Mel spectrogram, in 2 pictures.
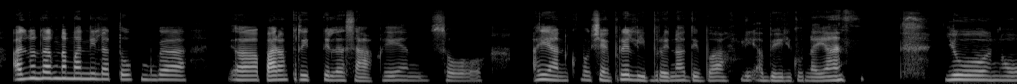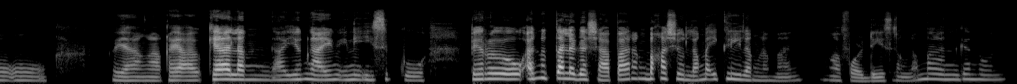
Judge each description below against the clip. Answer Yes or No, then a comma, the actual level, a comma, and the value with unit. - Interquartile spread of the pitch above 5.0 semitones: No, average, 3.8 semitones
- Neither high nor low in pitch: No, high, 210 Hz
